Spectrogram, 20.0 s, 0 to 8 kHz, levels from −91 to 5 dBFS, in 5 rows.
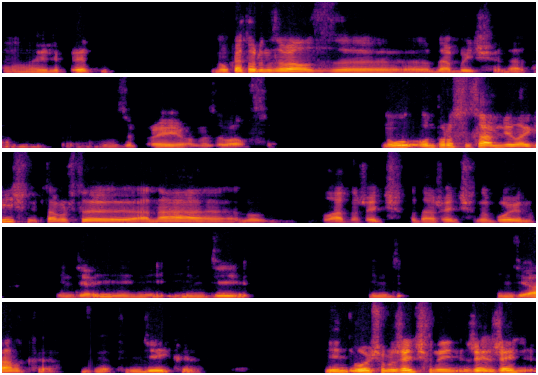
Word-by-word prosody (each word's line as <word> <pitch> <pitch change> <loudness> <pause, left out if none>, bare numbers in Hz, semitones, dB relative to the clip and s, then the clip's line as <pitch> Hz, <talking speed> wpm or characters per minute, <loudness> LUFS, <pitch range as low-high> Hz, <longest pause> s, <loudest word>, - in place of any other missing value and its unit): ой, 95 -1 -8
или 90 0 -6
пред - - -1 0.9
ну, 140 - -2
который 150 -1 +4
назывался, 115 -5 +2
э, 90 -3 -3
"Добыча", 95 0 -6
да, - - -9
там - - -18 0.4
"The 180 - -15
Prey" 100 -1 -1
он 85 0 -10
назывался. 85 0 -8 0.8
Ну, 145 +4 +2 0.2
он 155 +1 +2
просто 185 0 +2
самый 160 -5 +6
нелогичный, 140 +9 0
потому 125 +2 -5
что 115 -6 -1
она, 105 -7 -3
ну, - - -10 0.4
ладно, 105 +1 -6
женщина, - - -9
да, 95 - -7
женщина-воин, 105 -2 -5 0.4
индиа 95 -1 -5
э, - - -5
инди 95 -1 -5 0.9
инди 95 -2 -10 0.7
индианка, 95 -2 -1 0.2
нет, - - -10
индейка. 100 +3 0 0.9
Инди 135 +3 +3
в - - +11
общем, 160 -3 +6
женщина-инд 145 -6 +4
жень 155 -2 +4
жень 165 -3 +4
105 Hz, 120 wpm, -22 LUFS, 95-140 Hz, 0.9 s, в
